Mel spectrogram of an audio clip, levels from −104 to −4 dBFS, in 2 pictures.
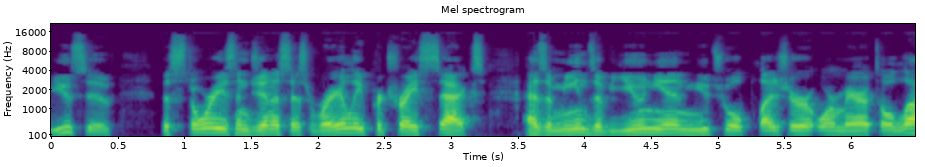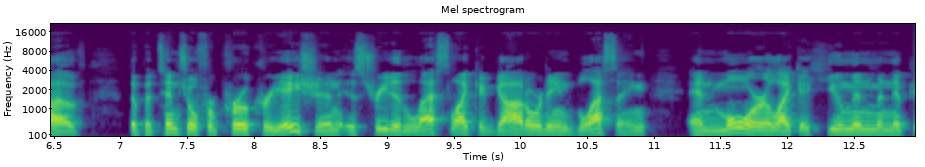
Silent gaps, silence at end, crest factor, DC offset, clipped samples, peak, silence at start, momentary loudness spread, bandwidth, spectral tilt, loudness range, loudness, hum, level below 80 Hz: none; 0.05 s; 18 dB; under 0.1%; under 0.1%; -6 dBFS; 0 s; 11 LU; 14.5 kHz; -5.5 dB/octave; 2 LU; -25 LUFS; none; -66 dBFS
